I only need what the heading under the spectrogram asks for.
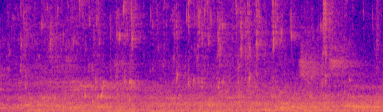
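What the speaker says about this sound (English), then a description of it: "And then I bring the water up to just under the top of the ice" Water poured from a tap over ice in a container while preparing protein ice cream, giving a steady, close splashing and trickling fill that runs throughout without pause.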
